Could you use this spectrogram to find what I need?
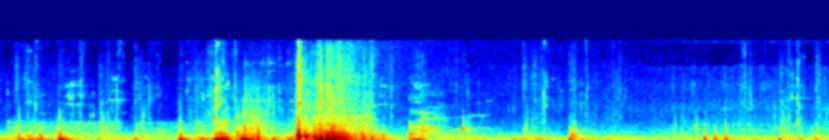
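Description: Footsteps run across dirt and wooden boards.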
